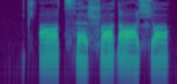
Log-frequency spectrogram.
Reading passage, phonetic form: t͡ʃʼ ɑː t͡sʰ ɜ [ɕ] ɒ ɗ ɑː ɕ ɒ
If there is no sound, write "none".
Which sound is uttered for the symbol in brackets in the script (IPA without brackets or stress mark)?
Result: ʂ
